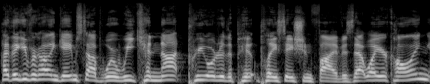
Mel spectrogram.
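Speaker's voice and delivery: peppy, bright voice. Retelling how a gamestop store worker answered the phone: imitating an energetic greeting. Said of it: "this girl answered very energetically".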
